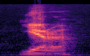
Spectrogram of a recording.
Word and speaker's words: Jera: Yera, which is Jera with a apostrophe going up off the A.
